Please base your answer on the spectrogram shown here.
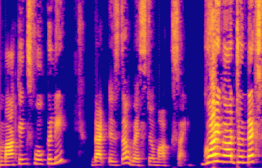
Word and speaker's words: Westermarck: Westermarck, read it as vascular mark.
